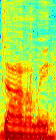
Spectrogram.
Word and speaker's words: Danelli: It's pronounced Donnelly.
